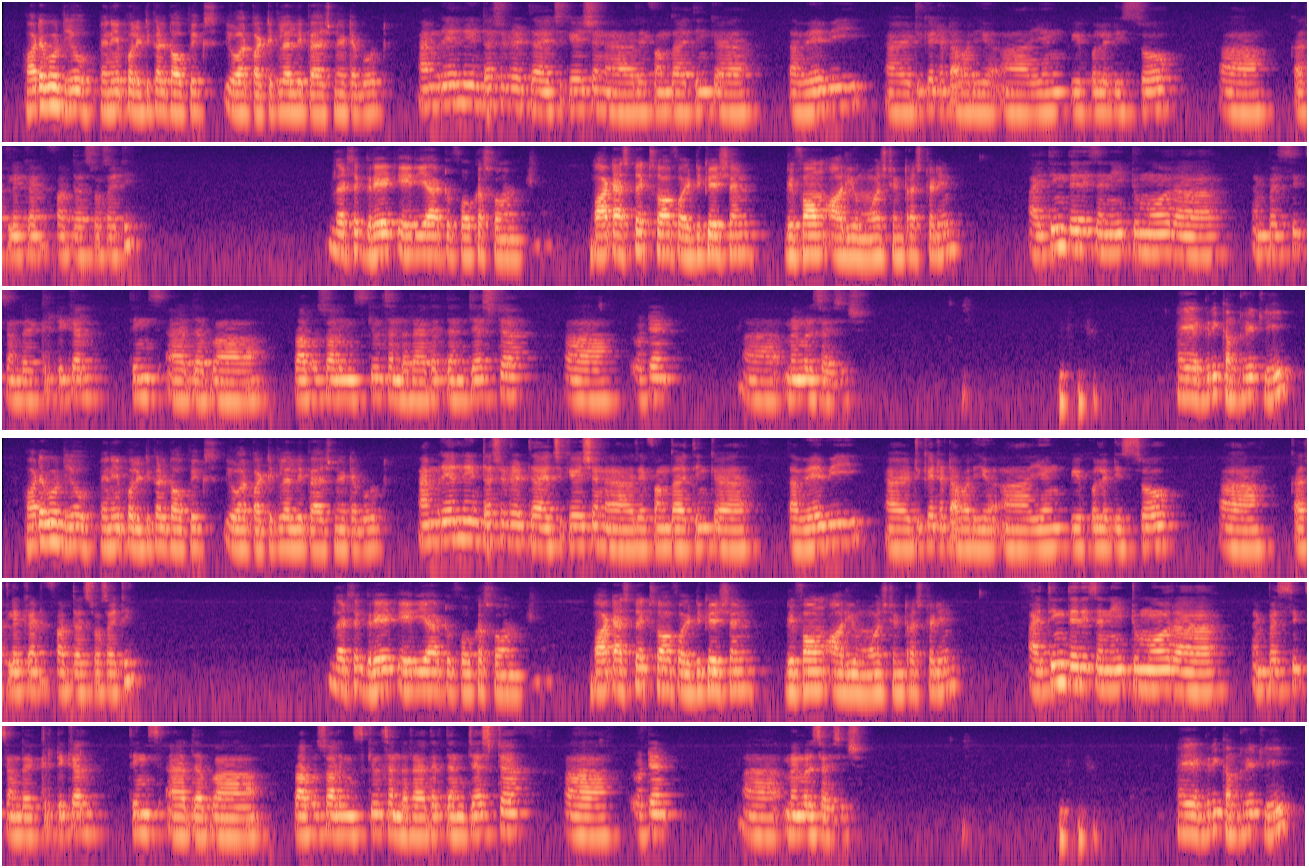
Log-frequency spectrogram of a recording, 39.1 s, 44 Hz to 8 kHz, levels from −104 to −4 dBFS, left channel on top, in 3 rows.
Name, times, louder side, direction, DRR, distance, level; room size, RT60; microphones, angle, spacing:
voice 1, 0.2-3.8 16.3-18.3 18.9-20.6 20.9-22.6 36.7-36.8 37.8-38.9, left 1 dB, 20° left, 0.6 m, -23 dB
voice 2, 4.2-7.5 7.9-11.7 12.2-14.4 23.3-25.3 25.5-27.1 27.4-28.8 29.0-31.4 31.7-32.8 33.5-34.7, right 2 dB, 45° right, 0.8 m, -26 dB
7.1 x 5.3 x 4.0 m
head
